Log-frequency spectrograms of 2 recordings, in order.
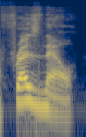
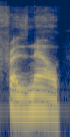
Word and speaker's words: Fresnel: prisms they were called fresnel um or fresnel i don't think the s is i think the s is silent so what you're doing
